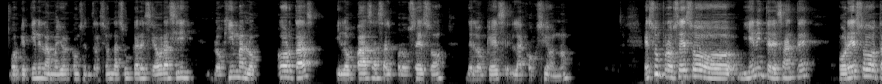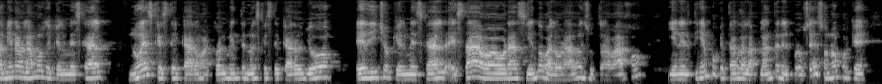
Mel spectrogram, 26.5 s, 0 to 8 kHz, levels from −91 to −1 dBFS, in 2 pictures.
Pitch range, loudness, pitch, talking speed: 125-170 Hz, -26 LUFS, 140 Hz, 170 wpm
